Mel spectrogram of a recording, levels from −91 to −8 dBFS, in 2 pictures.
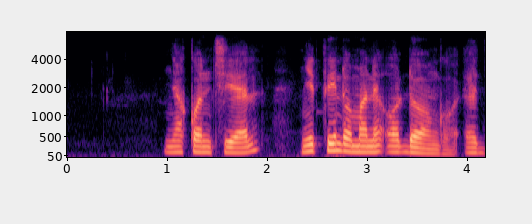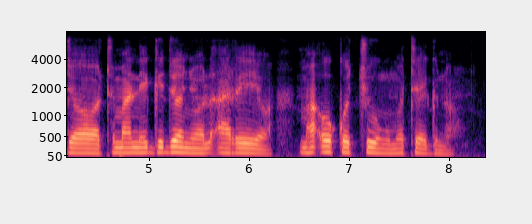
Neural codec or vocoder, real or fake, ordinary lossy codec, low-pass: none; real; Opus, 32 kbps; 7.2 kHz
